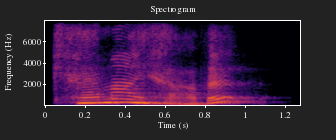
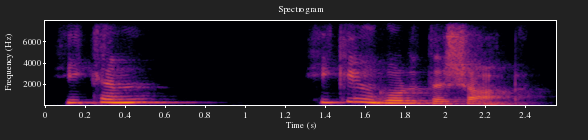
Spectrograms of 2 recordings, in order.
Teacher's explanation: can is the beginning it's a an important word in that question so that word gets stressed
